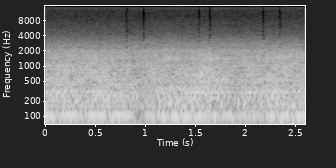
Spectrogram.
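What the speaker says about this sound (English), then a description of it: "Start your takeoff by easing the throttle forward until you have 45 to 50 inches of manifold" A Grumman F6F Hellcat fighter's radial engine roars at takeoff throttle, a dense, steady, loud drone with a low rumbling pulse that holds constant throughout.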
